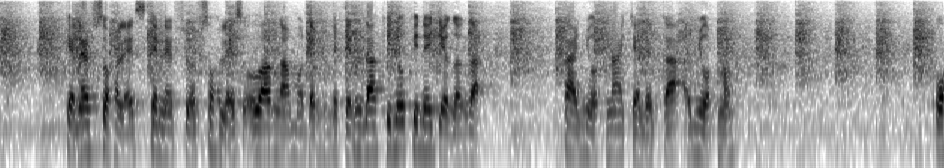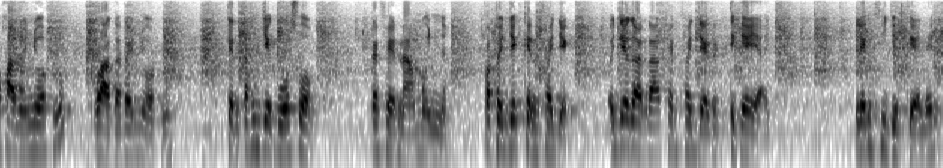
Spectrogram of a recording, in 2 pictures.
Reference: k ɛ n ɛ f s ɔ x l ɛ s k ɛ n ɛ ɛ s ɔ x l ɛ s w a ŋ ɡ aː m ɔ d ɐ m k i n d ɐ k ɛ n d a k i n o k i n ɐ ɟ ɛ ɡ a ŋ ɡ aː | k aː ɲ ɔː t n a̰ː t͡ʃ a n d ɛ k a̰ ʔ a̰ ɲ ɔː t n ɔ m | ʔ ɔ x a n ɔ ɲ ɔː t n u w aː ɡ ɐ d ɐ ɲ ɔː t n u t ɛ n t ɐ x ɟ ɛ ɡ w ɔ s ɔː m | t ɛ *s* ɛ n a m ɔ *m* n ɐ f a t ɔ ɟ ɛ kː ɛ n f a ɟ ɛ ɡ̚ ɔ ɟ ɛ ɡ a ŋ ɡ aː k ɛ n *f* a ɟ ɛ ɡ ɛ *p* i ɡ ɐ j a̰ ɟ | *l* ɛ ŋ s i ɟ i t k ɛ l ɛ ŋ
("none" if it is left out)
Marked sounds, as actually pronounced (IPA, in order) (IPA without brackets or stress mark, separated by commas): f, ɲ, f, t, l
